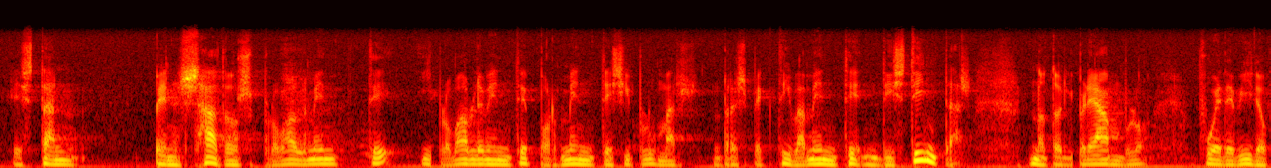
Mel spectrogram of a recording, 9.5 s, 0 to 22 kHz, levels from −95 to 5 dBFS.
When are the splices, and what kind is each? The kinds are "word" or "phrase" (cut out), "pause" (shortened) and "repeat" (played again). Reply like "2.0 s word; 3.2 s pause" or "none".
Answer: 3.2 s word; 4.8 s word; 8.0 s phrase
